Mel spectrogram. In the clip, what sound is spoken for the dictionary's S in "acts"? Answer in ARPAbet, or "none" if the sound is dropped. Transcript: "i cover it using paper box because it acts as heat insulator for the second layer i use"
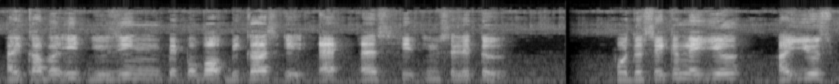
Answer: none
